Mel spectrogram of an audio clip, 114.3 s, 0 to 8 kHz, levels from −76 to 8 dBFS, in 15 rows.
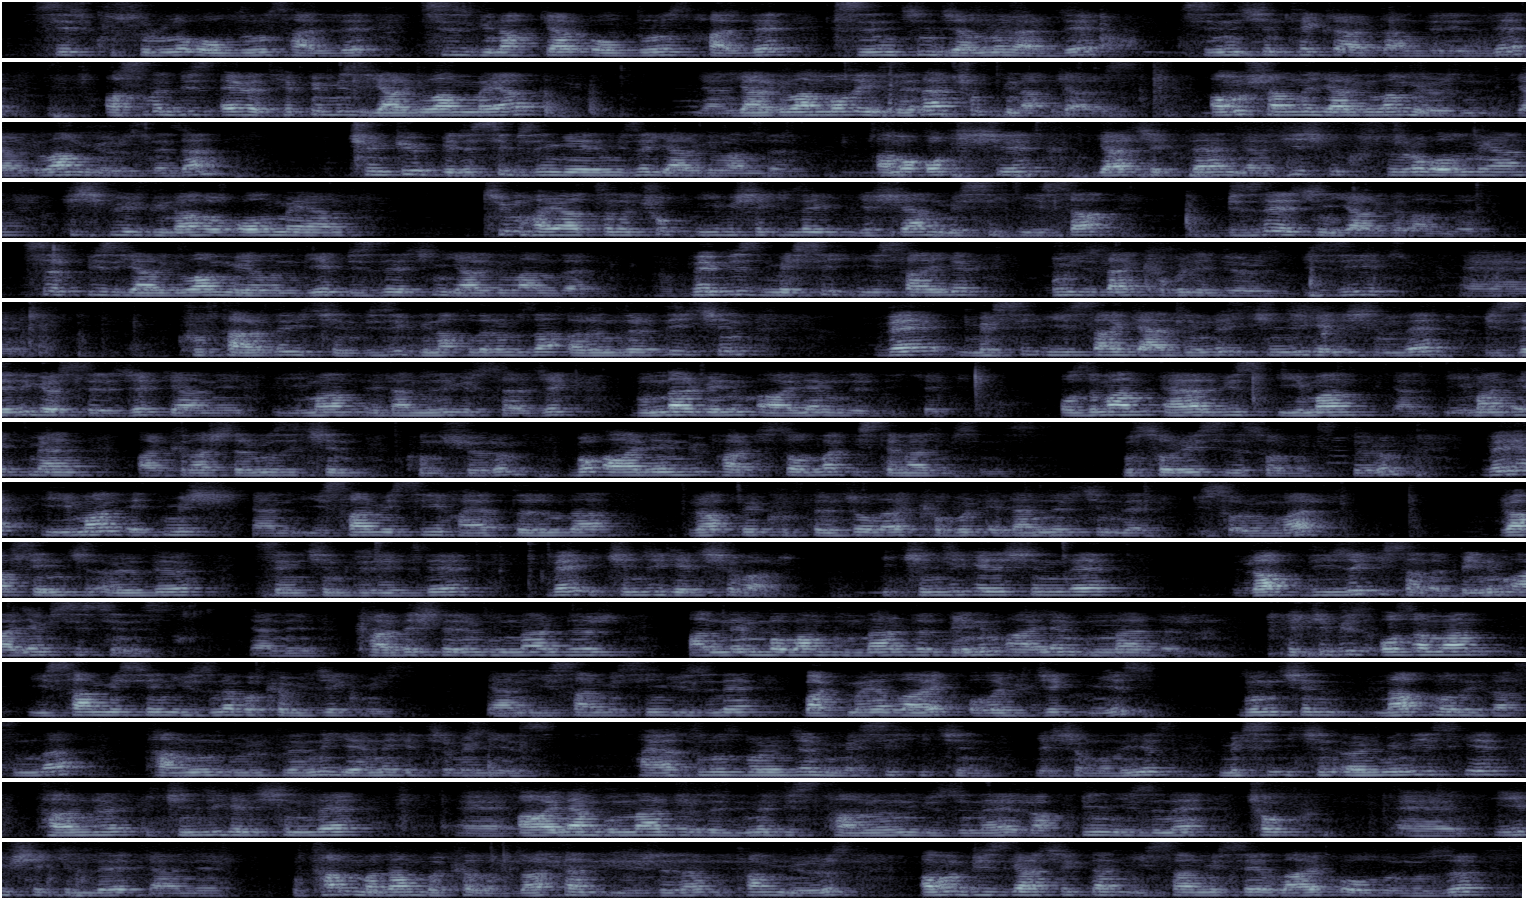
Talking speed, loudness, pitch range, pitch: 125 wpm, -28 LUFS, 150-170 Hz, 160 Hz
